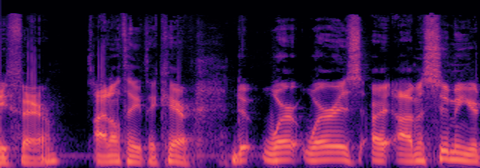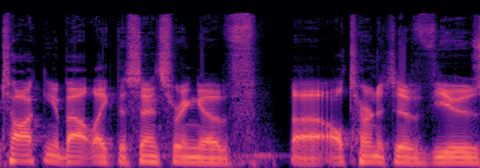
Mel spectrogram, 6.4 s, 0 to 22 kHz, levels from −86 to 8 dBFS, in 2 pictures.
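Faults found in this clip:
Hard clipping on speech peaks, 0.00–0.24 s, 0.66–0.70 s, 3.67–3.89 s, 4.54–4.56 s, 5.86–6.18 s. Brief crackle on loud syllables. Probable gain stage or converter overdriven by about 1 to 3 dB; flattened peaks add high harmonics.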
